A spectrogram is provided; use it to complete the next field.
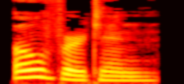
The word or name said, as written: overton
